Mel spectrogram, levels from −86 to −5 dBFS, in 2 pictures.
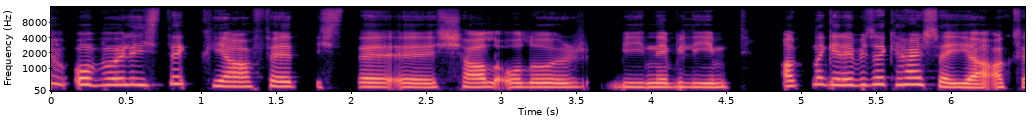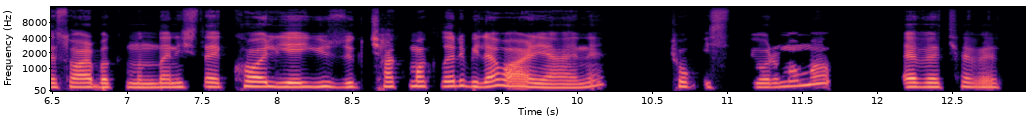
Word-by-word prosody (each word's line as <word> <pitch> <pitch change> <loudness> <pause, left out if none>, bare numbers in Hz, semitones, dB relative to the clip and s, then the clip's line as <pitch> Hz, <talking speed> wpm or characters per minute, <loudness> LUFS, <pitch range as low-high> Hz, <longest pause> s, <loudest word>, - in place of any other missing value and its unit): O, 285 -2 +2
böyle, 280 +1 +2
işte, 275 +4 -1
kıyafet, 205 -7 0
işte, 185 +1 -8 0.2
eee, 170 -1 +2
şal 180 0 +2
olur, 180 +1 +1
bir 180 -1 -2
ne 175 0 +2
bileyim 175 -1 0 0.3
aklına 250 +6 -1
gelebilecek 275 +1 +1
her 290 +1 +4
şey 190 -11 +2
ya 165 -2 +4
aksesuar 180 +1 0
bakımından, 175 0 -1
işte, 185 +1 -1
kolye, 200 -1 +3
yüzük, 185 -2 -2
çakmakları 210 +2 -1
bile 205 +4 +2
var 215 - +3
yani, 165 - -1 0.4
çok 200 -3 -4
istiyorum 175 +1 -6
ama 295 +10 -2 0.5
Evet, 185 -2 +1
evet. 90 -1 -3
185 Hz, 140 wpm, -22 LUFS, 175-225 Hz, 0.5 s, her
